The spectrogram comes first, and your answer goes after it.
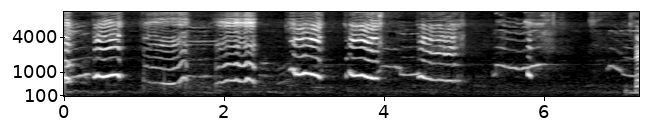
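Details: Puppy whimpering in repeated wavering cries, roughly one per second, each note a warbling, harmonic-rich whine that dips and rises, fading to softer whines toward the end.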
